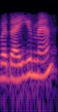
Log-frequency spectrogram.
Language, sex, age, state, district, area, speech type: Urdu, female, 45-60, Uttar Pradesh, Rampur, urban, conversation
